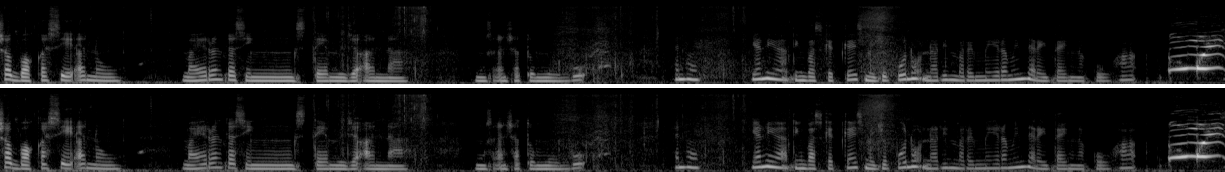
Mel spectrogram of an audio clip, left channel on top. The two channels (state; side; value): normal; both; correlation 0.76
